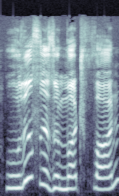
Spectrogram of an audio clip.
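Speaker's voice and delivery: miserable elephant grumble; grumbling. Acted. Poor elephant sitting in storm, grumbling. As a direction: grumble it out, put upon. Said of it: "The poor elephant grumbled".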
